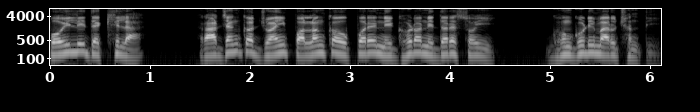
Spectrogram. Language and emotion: Odia, neutral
